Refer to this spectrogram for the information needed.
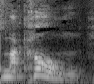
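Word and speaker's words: maqom: The Hebrew word for this is makom. It is M long A dash Q O M.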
